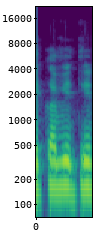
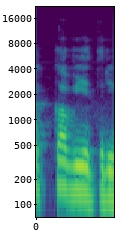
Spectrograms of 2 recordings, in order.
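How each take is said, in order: First: कवित्री with plain i after क, no य sound; wrong form said out. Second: कवयित्री with a clear य glide after कव; correct form said out. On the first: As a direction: say कवित्री as the mistaken three-syllable form. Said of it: "कवित्री नहीं होता". (गलत उच्चारण कवित्री, बिना य के) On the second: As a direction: stress the य in कवयित्री to fix the error. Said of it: "कवयित्री होता है". (सही उच्चारण कवयित्री, य साफ़ बोलें) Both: Shown as a demonstration.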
